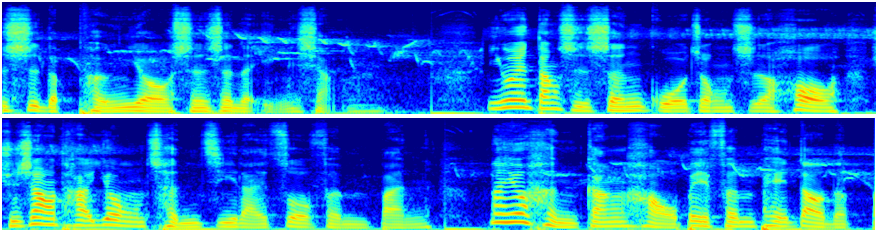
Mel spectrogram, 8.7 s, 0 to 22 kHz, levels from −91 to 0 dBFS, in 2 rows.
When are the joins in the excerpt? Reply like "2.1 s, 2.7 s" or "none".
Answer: 2.4 s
